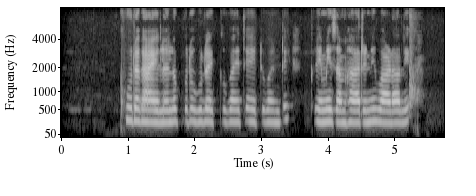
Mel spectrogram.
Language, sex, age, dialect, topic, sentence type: Telugu, male, 18-24, Telangana, agriculture, question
